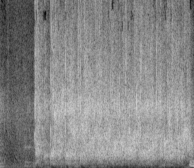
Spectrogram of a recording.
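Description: Audience at a marine leisure forum breaks into applause after a presentation, starting abruptly after a quiet moment and holding as a dense, even clapping to the end.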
